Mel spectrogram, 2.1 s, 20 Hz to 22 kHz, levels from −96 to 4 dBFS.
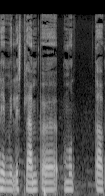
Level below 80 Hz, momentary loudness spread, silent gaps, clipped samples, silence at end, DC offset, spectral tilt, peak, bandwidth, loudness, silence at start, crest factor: -48 dBFS; 8 LU; none; under 0.1%; 0 s; under 0.1%; -4.5 dB/octave; -6 dBFS; 16.5 kHz; -25 LUFS; 0 s; 18 dB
